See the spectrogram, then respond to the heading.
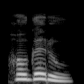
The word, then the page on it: ಹೊಗರು: hogaru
